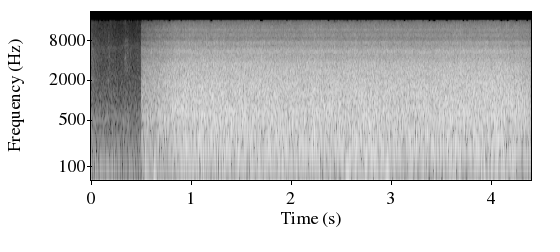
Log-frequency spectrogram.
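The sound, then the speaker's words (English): After a brief quiet moment, a loud, steady roar of the high, rising Similkameen River downstream from Princeton fills the scene, its flow picking up large trees and debris, a dense continuous torrent with no voices. “High water flow is picking up large trees and other debris, creating hazards.”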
